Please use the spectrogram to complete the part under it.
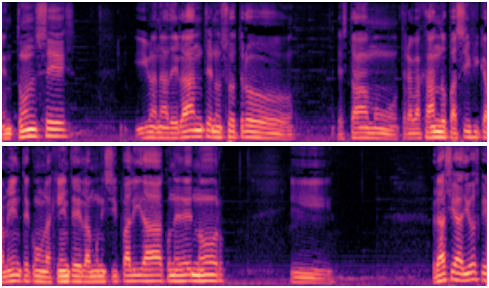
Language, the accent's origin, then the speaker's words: Spanish; Paraguay; como es paraguayo, nosotros no somos gente violenta, somos pacíficos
